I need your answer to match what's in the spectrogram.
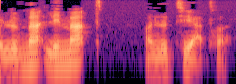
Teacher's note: Remember the TH sound is a T sound, not a th.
